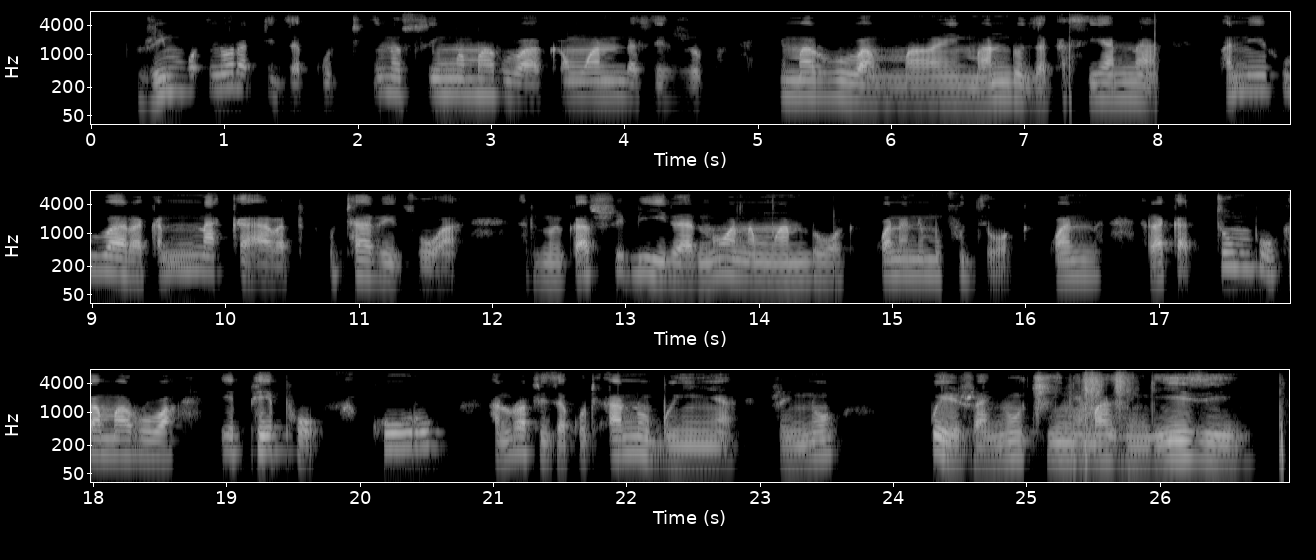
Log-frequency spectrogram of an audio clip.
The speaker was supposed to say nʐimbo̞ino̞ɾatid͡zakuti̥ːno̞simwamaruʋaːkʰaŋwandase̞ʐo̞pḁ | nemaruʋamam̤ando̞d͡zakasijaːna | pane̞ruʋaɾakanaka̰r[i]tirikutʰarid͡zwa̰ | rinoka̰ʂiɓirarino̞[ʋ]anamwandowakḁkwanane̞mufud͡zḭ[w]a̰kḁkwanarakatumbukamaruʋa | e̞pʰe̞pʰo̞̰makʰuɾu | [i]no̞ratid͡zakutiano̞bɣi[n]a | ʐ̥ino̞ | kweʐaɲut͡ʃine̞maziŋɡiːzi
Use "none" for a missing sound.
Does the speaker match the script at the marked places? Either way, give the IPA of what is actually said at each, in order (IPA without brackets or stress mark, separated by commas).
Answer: a, w, w, a, ɲ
